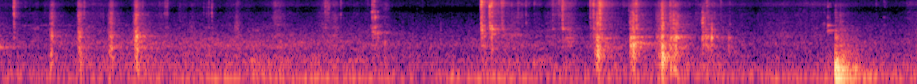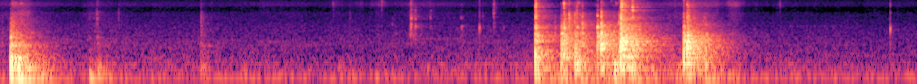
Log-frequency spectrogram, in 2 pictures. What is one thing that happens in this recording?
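Pliers scrape and clank against metal.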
